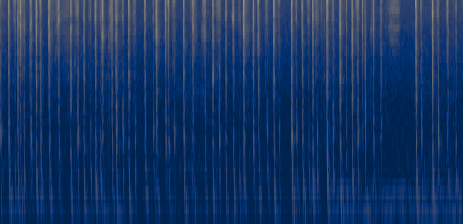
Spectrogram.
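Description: Fingertips type continuously on the blue-backlit plastic keycaps of a dark laptop keyboard, making a rapid stream of short, dry clicks and taps. Each tap is crisp and dies away almost instantly, over a faint steady low hum.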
